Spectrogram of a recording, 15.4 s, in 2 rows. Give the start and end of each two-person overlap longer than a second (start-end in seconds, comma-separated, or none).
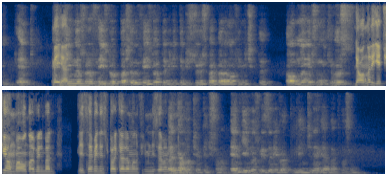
none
